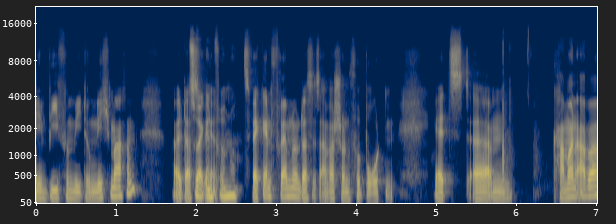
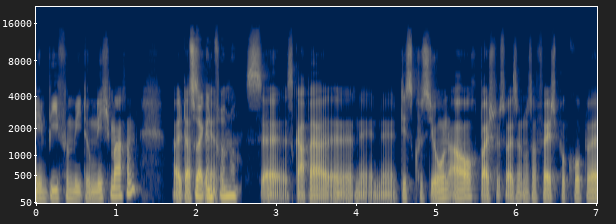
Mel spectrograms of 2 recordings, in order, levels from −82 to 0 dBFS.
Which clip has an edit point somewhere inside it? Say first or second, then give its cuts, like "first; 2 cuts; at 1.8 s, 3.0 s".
second; 2 cuts; at 2.6 s, 4.0 s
